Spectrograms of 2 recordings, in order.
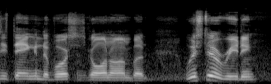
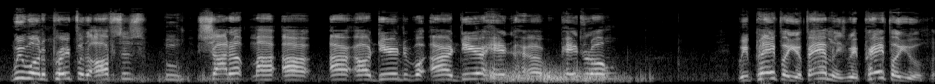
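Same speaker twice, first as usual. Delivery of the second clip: higher-pitched, halting mock prayer appeal; mock pious mourner; 6 semitones higher than usual. Imagined relative praying for the officers, mocking piety. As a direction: imitate a forgiving relative, pitch raised.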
